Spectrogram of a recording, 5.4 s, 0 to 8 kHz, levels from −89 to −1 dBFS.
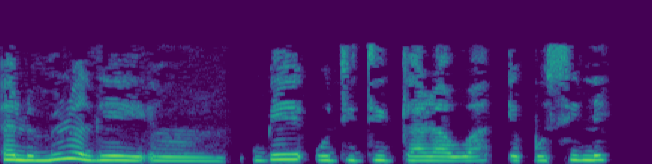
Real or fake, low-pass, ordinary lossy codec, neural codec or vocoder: real; 7.2 kHz; MP3, 24 kbps; none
